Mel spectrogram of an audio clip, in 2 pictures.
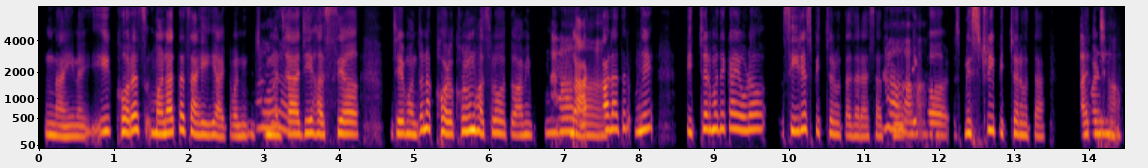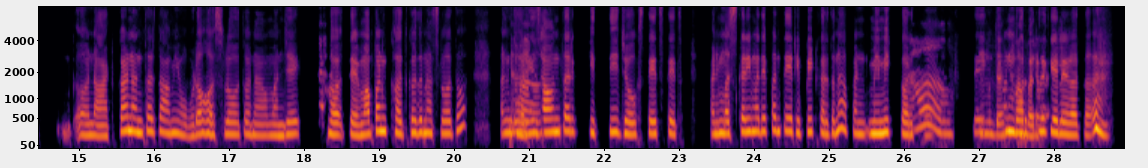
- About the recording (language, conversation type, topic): Marathi, podcast, तुम्ही तुमच्या कौटुंबिक आठवणीतला एखादा किस्सा सांगाल का?
- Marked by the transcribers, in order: static; distorted speech; in English: "मिस्ट्री"; chuckle; in English: "मिमिक"; chuckle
